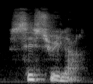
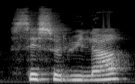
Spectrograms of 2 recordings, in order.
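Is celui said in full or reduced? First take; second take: reduced; full. First: Celui is reduced, with a sound dropped. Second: Celui is said in full with its vowel. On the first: This is a casual, conversational pronunciation. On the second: This is a neutral pronunciation.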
